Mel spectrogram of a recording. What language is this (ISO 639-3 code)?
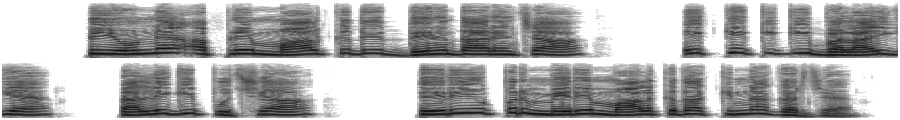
doi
